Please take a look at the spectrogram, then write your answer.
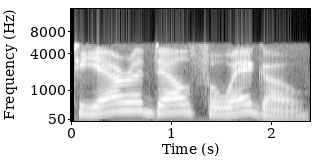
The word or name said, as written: Tierra del Fuego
